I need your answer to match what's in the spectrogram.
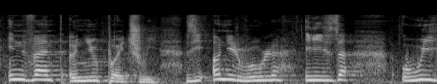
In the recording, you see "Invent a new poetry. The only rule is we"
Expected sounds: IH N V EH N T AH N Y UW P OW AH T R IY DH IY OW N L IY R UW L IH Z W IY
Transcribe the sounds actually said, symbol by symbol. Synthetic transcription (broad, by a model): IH N V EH N T AH N Y UW P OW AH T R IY DH IY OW N L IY R UW L IH Z W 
